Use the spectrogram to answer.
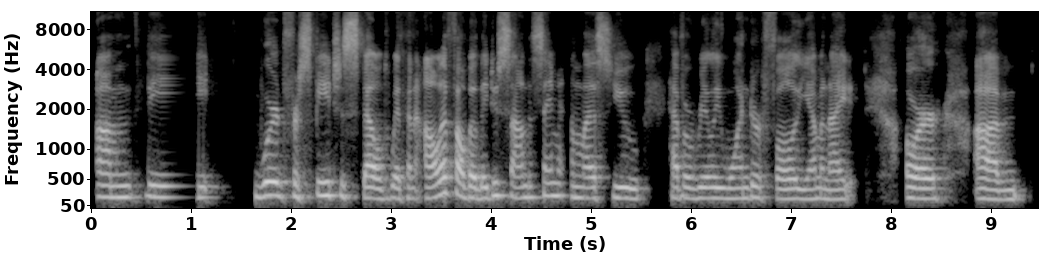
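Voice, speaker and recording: A woman's voice: lowish voice, flat delivery, measured pace, darkish tone. An older American woman, a rabbi, leading an informal Torah study on a video call, talking in a loose, meandering way with many ums and asides. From United States.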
